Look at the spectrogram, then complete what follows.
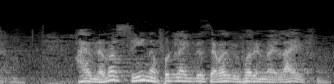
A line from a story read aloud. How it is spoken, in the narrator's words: The village rat exclaimed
